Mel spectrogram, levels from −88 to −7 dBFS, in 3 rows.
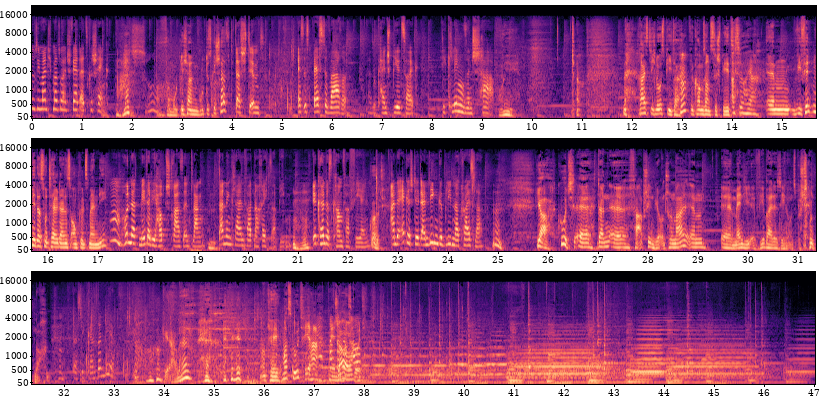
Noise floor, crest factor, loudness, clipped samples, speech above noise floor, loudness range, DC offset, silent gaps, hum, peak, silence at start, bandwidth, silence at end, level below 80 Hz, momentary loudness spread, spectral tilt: -38 dBFS; 18 dB; -18 LUFS; under 0.1%; 20 dB; 7 LU; under 0.1%; none; none; 0 dBFS; 0 s; 15.5 kHz; 0 s; -36 dBFS; 14 LU; -4.5 dB/octave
